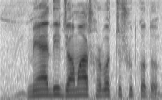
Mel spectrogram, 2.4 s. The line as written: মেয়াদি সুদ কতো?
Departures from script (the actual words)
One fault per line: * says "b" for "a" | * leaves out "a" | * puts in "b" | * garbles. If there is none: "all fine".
* puts in "জমার সর্বোচ্চ"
